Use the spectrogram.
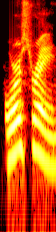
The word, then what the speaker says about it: Forrest Rain: And, but they brought in, is it Forrest Rain? Is that how you say his name? Forrest Rain, yeah.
